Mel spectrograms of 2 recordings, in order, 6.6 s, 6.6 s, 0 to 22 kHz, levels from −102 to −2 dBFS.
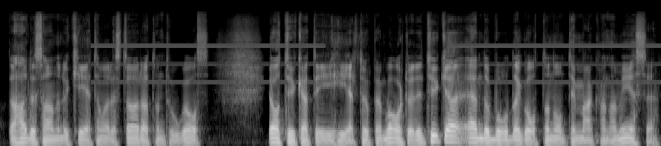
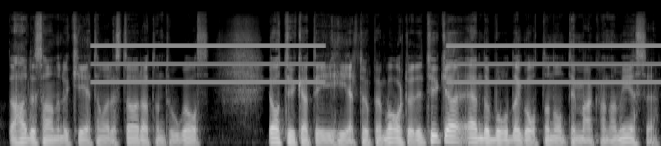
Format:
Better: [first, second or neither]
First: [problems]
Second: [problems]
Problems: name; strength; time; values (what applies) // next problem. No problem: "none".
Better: first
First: high-pitched whine; faint; from 1 to 3.5 s and from 4.5 s on; 6 kHz, 30 dB below the speech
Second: high-pitched whine; loud; from 1 to 3.5 s and from 4.5 s on; 6 kHz, 7 dB below the speech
